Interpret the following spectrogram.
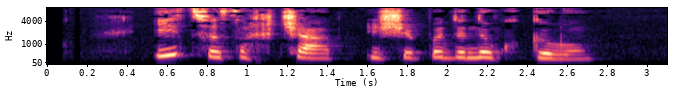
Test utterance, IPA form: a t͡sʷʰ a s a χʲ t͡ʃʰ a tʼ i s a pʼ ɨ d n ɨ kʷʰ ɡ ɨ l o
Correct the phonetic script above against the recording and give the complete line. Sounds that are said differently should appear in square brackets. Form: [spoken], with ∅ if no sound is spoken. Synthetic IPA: [i] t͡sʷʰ a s a χʲ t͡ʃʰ a [pʼ] i [ʃ] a pʼ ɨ d n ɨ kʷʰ ɡ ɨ l o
